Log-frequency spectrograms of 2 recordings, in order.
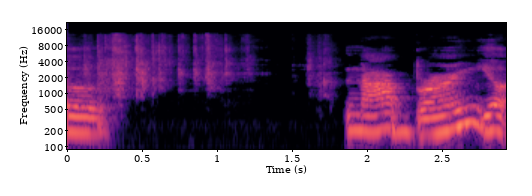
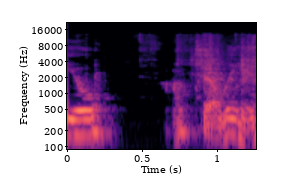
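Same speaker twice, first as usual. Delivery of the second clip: ordinary delivery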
